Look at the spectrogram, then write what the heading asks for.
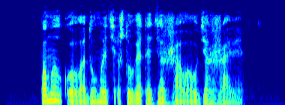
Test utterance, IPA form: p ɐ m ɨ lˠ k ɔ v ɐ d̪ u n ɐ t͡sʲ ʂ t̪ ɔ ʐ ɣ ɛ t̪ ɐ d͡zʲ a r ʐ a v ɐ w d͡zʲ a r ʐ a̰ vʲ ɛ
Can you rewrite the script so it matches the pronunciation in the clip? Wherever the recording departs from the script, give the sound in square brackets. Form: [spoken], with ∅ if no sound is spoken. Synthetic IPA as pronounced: p ɐ m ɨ lˠ k ɔ v ɐ d̪ u [m] ɐ t͡sʲ ʂ t̪ ɔ [∅] ɣ ɛ t̪ ɐ d͡zʲ a r ʐ a v ɐ w d͡zʲ a r ʐ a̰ vʲ ɛ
